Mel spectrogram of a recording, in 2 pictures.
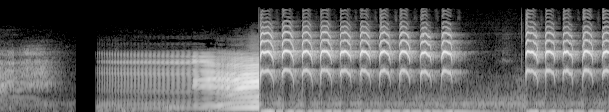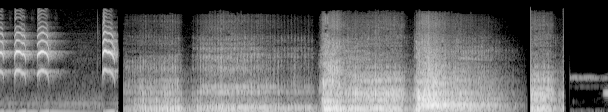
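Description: A montage of animal calls. A calf moos about a second in. Then a rainbow lorikeet gives two bouts of rapid, high squawks at about seven a second. In the last few seconds come several loud, rough, noisy calls from an animal that is not shown.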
